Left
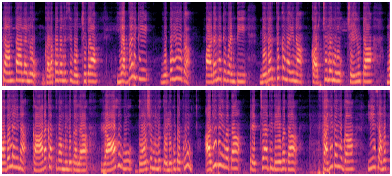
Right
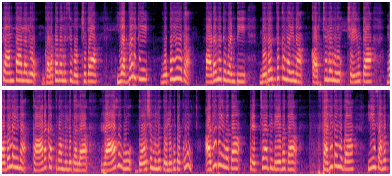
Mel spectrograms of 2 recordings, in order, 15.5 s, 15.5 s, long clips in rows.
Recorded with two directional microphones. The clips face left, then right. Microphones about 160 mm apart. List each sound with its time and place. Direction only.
0.0 s a woman's voice: 10° right (ahead or behind)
